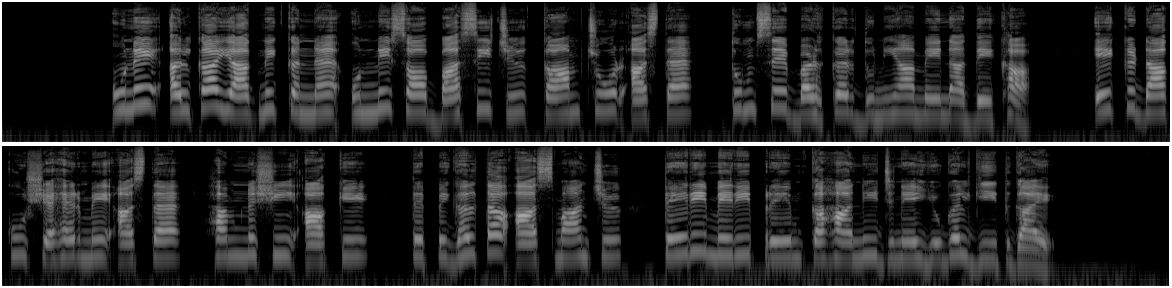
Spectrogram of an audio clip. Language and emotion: Dogri, neutral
